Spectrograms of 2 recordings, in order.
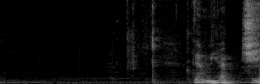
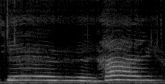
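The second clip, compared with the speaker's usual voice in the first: much higher happy squeal; cheering; 13 semitones higher, 4 dB quieter than usual. Real, not acted. Teacher cheering and greeting the kids. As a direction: cheer with delight.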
